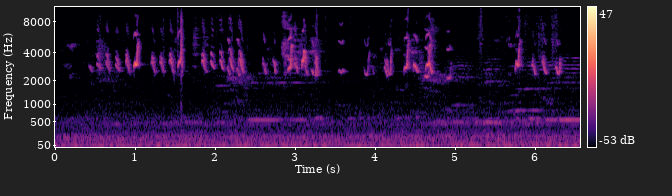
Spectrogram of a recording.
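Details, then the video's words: Chicks playing on a rooftop chirp in quick, high-pitched peeps that come in steady bursts, with a faint sustained low tone running through the background. "Adorable Chicks Chirping Sounds | Amazing Baby Hen Playing On Roof"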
